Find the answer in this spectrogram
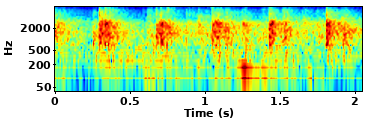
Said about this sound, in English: Let's put our hands together this morning.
